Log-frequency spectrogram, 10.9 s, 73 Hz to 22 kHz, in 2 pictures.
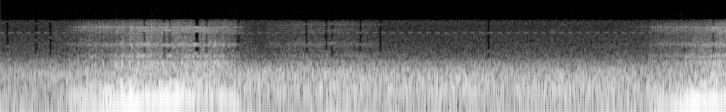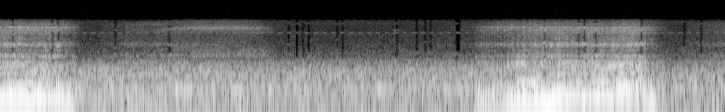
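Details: Mother (adult woman) asleep: low, vibrating snores on each breath in, about 14 breaths a minute, with quiet breathing between; sleep snoring.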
